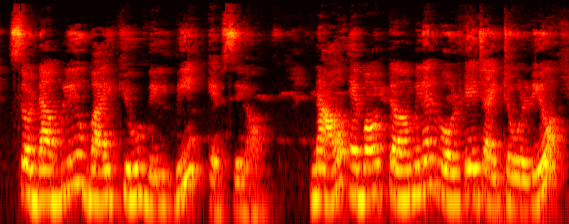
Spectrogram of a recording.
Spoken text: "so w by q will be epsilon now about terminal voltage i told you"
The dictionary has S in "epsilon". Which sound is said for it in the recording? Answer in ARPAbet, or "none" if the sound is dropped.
S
